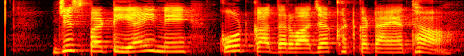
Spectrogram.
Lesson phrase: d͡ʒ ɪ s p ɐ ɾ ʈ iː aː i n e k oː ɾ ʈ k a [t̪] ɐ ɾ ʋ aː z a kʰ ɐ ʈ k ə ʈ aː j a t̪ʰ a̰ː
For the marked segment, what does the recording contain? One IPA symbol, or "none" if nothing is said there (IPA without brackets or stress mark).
d̪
